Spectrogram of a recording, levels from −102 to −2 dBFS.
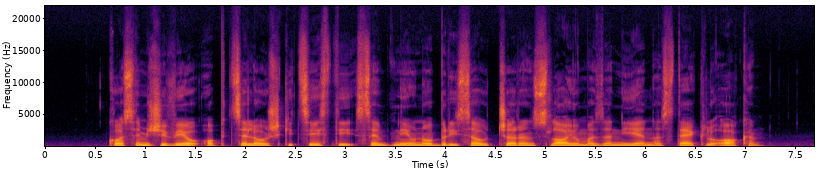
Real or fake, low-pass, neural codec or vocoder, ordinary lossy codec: real; none; none; none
